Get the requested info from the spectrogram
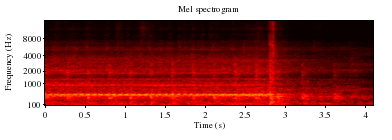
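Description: Spiral dough mixer running with an empty bowl, a steady mechanical hum with a fast, even pulsing. About three seconds in, a sharp click as it is switched off, and the machine winds down.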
